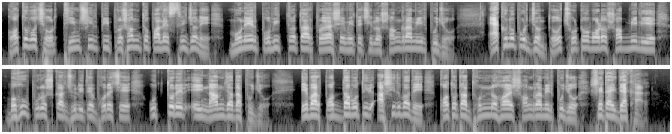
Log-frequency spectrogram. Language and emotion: Bengali, neutral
